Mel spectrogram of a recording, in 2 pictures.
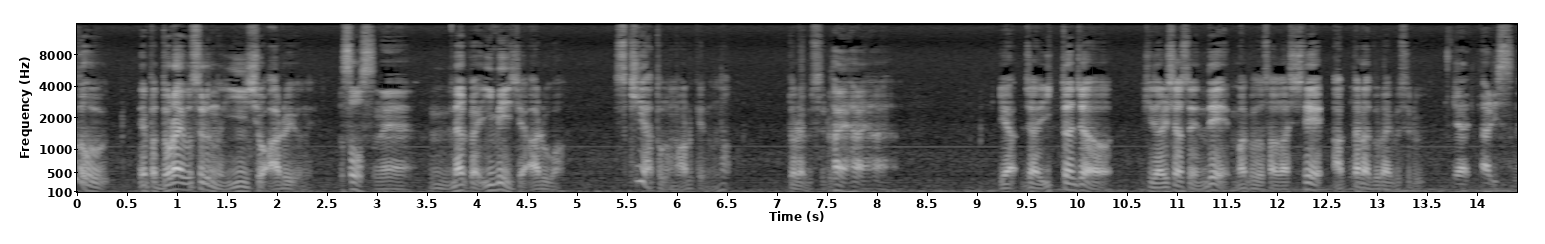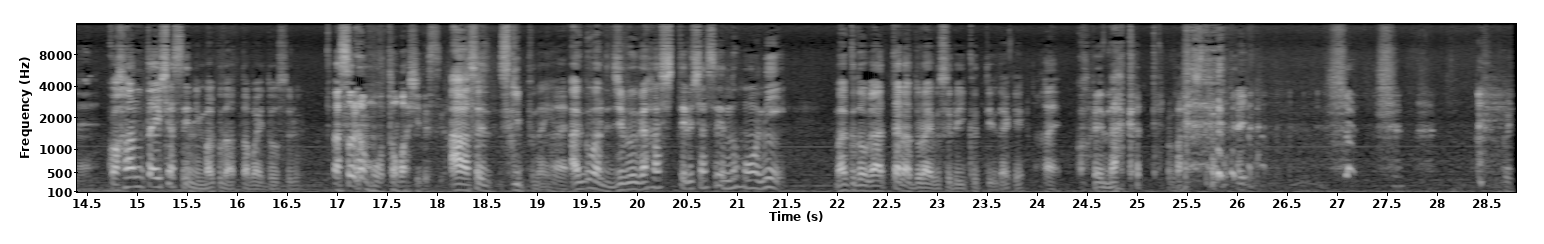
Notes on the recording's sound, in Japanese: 約５年で初！ドライブ収録開催！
